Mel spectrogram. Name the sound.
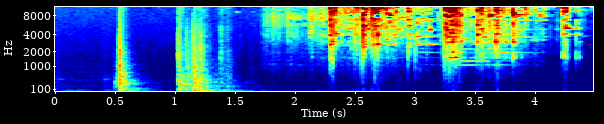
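window glass being broken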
